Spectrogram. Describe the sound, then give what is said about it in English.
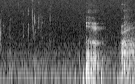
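Two short, quiet burps from someone who has been drinking a can of energy drink come close together, the second smaller than the first, after a few faint clicks and mouth sounds. No one speaks. “Pardon me for all the burping.”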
